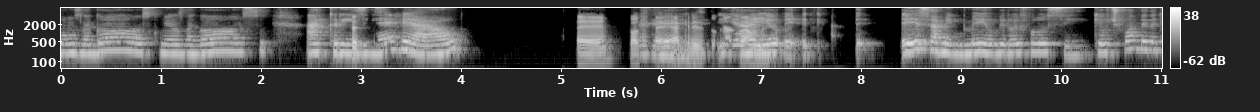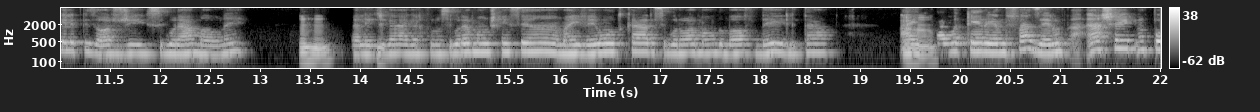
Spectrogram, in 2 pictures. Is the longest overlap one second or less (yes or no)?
no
